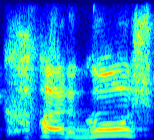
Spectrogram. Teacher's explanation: kargosh sounds a lot more harsher because you would be aspirating you would be expelling more air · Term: aspirated sound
